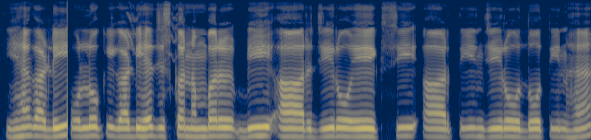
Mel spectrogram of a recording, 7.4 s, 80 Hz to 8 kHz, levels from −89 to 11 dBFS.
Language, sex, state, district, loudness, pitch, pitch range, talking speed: Hindi, female, Bihar, Darbhanga, -19 LUFS, 165 Hz, 165-175 Hz, 155 wpm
